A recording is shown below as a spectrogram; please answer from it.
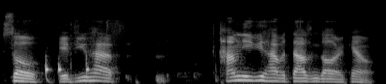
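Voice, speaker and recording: A man's voice: fairly high pitch, fairly quick, a bit bright, no room sound. A man teaching a live trading class, blunt and profane, often restarting his sentences. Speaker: trading instructor.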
